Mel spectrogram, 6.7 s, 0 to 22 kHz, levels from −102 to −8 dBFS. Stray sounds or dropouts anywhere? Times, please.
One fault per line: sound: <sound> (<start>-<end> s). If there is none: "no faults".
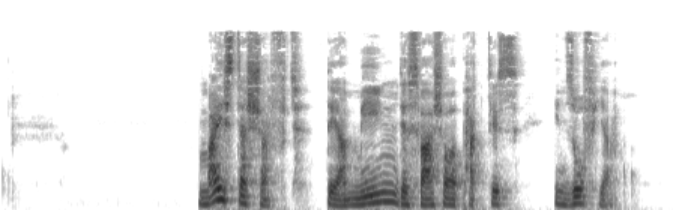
no faults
